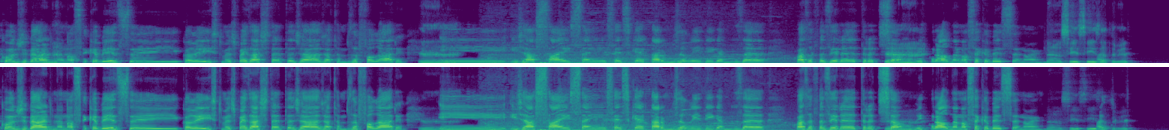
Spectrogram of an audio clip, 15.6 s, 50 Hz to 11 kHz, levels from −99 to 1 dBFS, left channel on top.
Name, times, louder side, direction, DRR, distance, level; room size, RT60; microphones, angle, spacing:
voice 1, 0.0-5.5 5.9-13.9 14.6-14.7, right 5 dB, 55° right, 0.5 m, -31 dB
voice 2, 5.6-6.1 11.8-12.3 13.9-15.1, left 4 dB, 65° left, 0.4 m, -39 dB
sound 1, 6.4-11.1, right 2 dB, 80° right, 0.8 m, -40 dB
4.4 x 3.0 x 3.7 m
head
